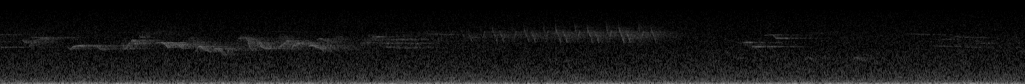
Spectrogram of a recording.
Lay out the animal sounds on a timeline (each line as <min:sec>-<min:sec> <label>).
0:00.0-0:03.8 Rose-breasted Grosbeak (Pheucticus ludovicianus)
0:03.3-0:04.6 Wood Thrush (Hylocichla mustelina)
0:04.3-0:06.9 Ovenbird (Seiurus aurocapilla)
0:07.2-0:08.1 Wood Thrush (Hylocichla mustelina)
0:09.0-0:10.0 Black-capped Chickadee (Poecile atricapillus)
